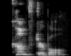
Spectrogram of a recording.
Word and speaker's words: comfortable: Comfortable. This one's tough. We pronounce it as if it has three syllables. Comfortable. Comfortable. Comfortable. Although it is spelled comfortable, but do not pronounce it like that.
